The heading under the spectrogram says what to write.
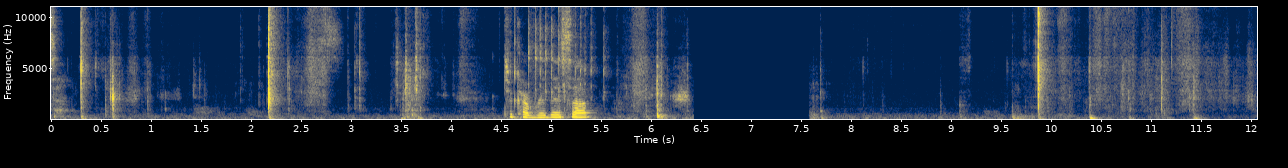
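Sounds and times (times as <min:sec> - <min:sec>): paper sheets handled: 0:10.0 - 0:12.0.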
